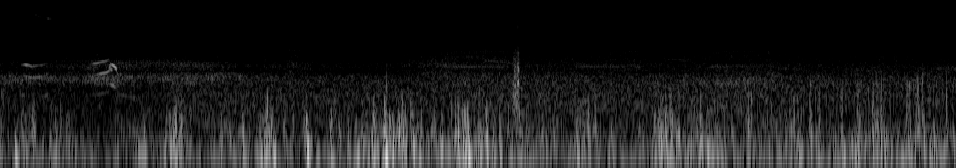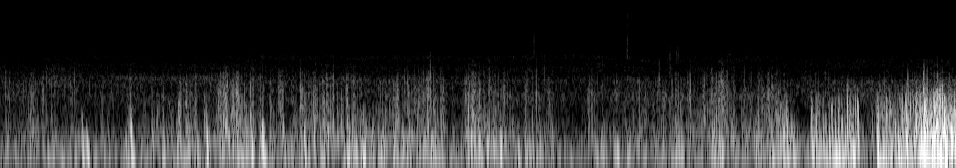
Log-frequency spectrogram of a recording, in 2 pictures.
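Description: Wind buffets the microphone outdoors, growing stronger toward the end.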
